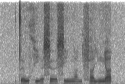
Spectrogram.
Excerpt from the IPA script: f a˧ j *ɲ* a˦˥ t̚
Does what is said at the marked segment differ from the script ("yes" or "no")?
no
